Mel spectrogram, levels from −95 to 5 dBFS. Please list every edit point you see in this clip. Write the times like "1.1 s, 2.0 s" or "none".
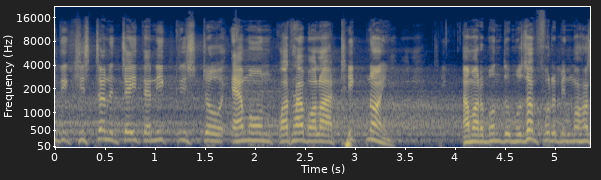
none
